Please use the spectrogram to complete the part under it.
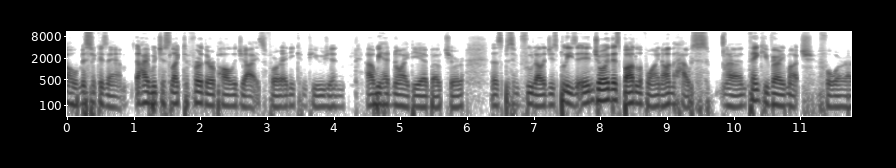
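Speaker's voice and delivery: ordinary delivery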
